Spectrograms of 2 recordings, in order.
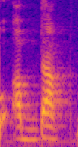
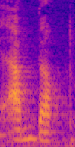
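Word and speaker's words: abduct: इसको अबडक्ट भी बोल सकते हैं, एबडक्ट भी बोल सकते हैं, दोनों प्रोनाउंसिएशन करेक्ट हैं बिल्कुल, ठीक है.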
